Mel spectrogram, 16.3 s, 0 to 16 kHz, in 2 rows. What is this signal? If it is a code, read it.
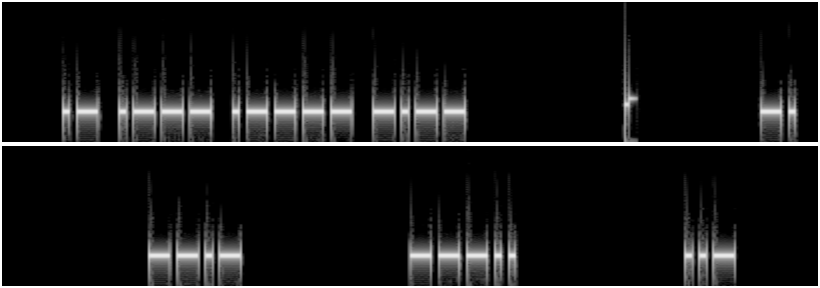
Morse code, heard as a keyed tone, about 17 wpm, spaced as for 7 wpm, 700 Hz. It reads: AJ1Y NQ8U
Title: USA Call Signs - 4 Characters - 8x Character Spacing - 17wpm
